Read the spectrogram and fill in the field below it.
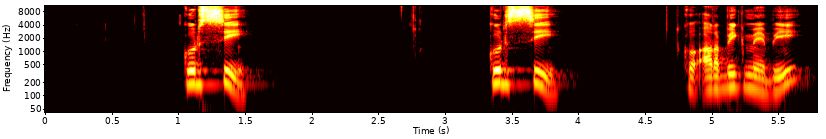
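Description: A young man speaks slowly and clearly into a close microphone.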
